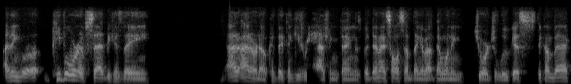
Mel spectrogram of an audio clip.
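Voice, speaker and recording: A man's voice: medium pitch, a little fast, a little mellow, no room sound. A man chatting casually as a podcast panelist, over a dull, lo-fi connection. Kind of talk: casual chat.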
